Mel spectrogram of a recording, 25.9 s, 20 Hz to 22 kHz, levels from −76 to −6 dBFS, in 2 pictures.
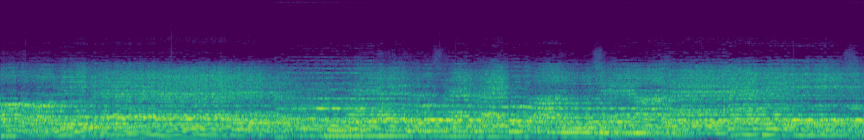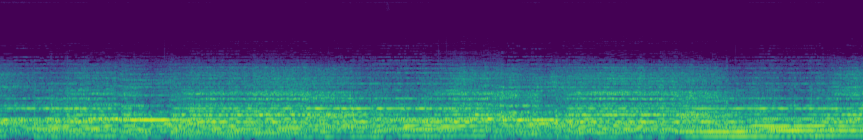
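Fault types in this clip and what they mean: Gain pumping: the level ducks by around 10 dB under every loud sound, flattening the level, likely from gain set far too high feeding a fast limiter. Unlike a noise gate, the background rises rather than cutting to silence.
Audio missing between chunks: at 11.42 s and 15.22 s the sound skips, about a fifth of a second lost each time and joined with no gap, which fits 4-second processing chunks. Unlike a dropout, there is no silence left behind.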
